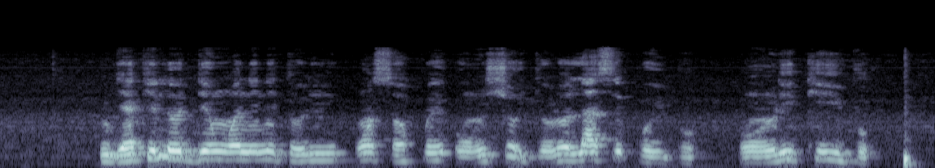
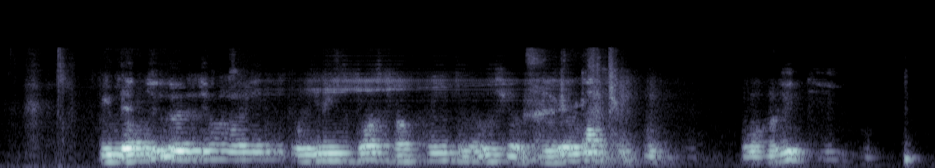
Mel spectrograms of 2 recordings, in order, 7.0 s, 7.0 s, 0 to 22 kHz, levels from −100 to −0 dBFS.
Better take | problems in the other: first | noise reduction (neural mask model DeepFilterNet 3)

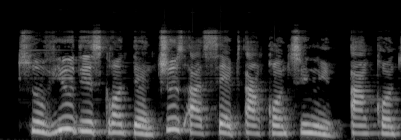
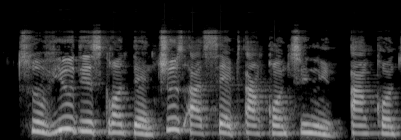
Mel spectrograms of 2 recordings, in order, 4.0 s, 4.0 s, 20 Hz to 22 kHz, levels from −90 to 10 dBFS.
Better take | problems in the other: second | noise reduction (neural mask model DeepFilterNet 3)

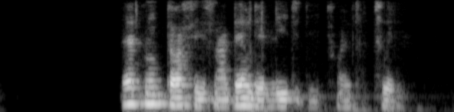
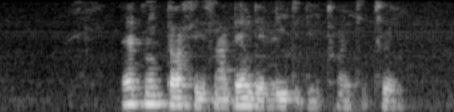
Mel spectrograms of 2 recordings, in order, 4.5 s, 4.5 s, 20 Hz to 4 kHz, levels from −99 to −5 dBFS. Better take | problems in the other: second | noise reduction (neural mask model DeepFilterNet 3)

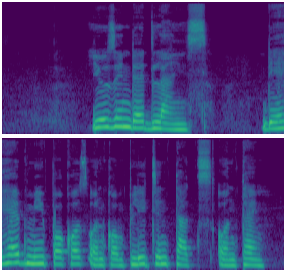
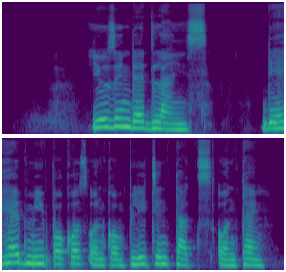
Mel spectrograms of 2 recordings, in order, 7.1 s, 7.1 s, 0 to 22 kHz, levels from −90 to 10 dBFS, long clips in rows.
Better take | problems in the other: first | noise reduction (neural mask model Resemble Enhance denoiser)

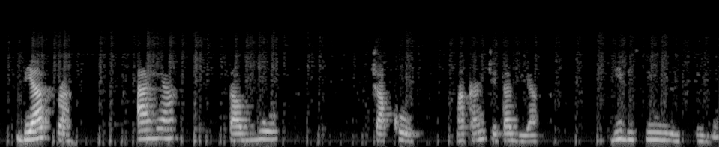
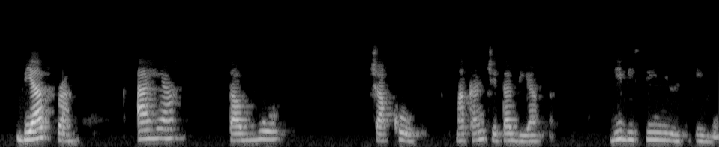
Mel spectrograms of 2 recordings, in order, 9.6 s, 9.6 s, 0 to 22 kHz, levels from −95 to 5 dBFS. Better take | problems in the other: second | noise reduction (classical method spectral subtraction)

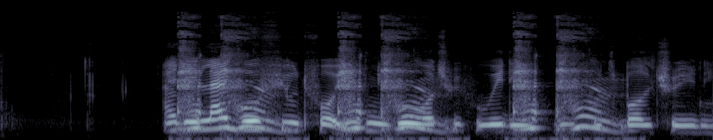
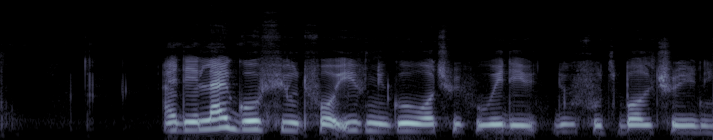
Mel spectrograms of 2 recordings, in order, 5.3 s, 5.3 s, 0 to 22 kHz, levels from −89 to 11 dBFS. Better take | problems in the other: second | background sound (Cough); 5 dB below the speech

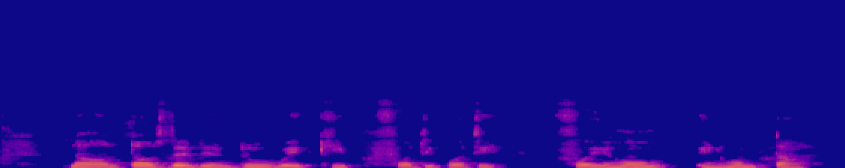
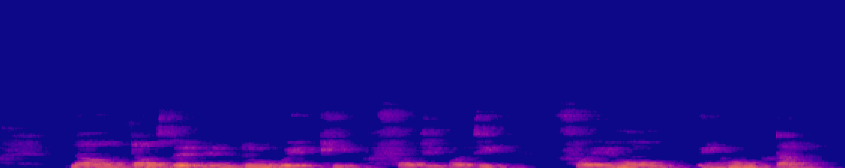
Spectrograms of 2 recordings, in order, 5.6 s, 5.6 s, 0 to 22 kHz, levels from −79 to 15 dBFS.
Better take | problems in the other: first | room echo; dies away in 0.4 s

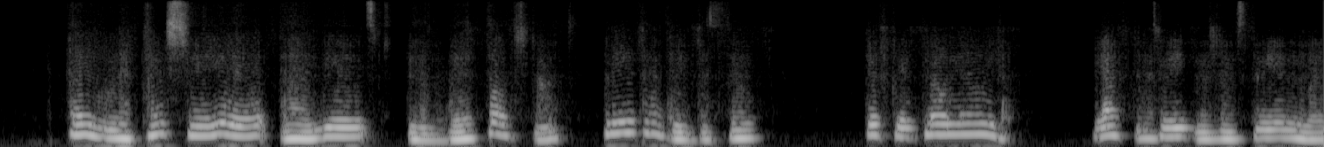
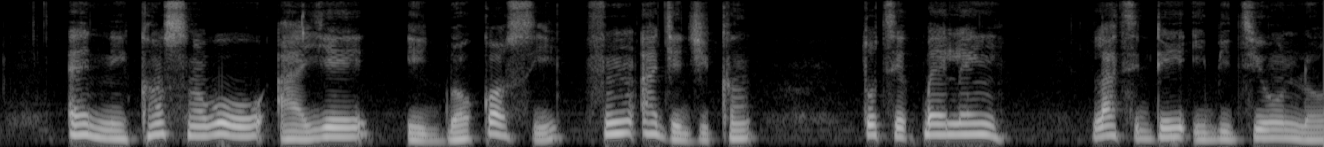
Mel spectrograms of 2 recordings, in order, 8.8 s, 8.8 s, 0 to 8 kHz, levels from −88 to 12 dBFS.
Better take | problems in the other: second | noise reduction (neural mask model DeepFilterNet 3)

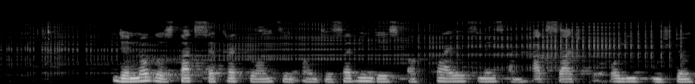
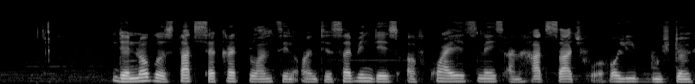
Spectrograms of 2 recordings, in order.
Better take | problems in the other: second | noise reduction (classical method WPE with log-MMSE)

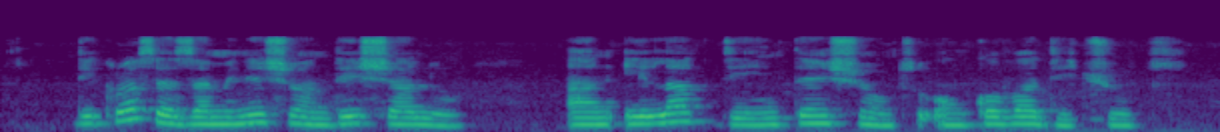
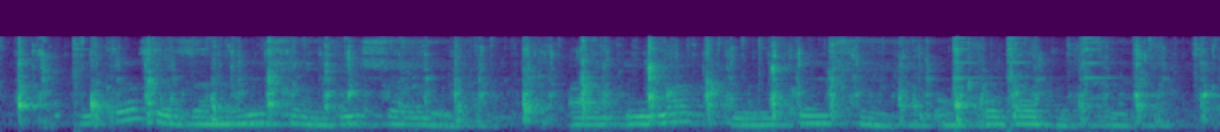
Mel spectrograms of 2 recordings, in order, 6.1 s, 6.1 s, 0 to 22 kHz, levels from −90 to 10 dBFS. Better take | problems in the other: first | background sound (Dog); 4 dB above the speech // room echo; dies away in 1.9 s

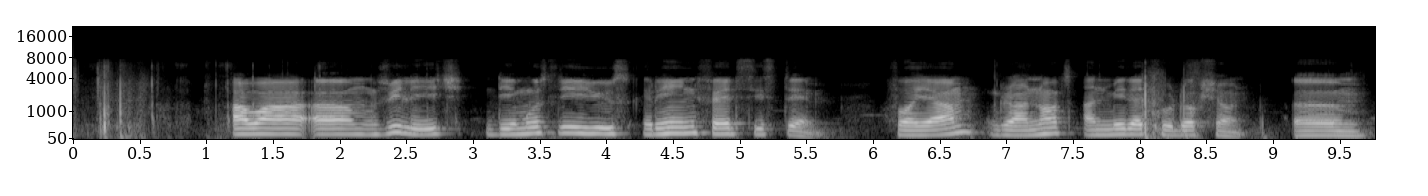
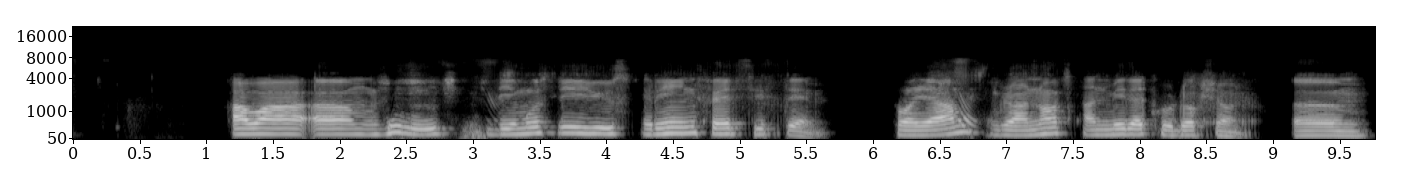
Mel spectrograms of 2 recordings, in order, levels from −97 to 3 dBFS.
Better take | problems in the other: first | noise reduction (neural mask model Resemble Enhance denoiser)

